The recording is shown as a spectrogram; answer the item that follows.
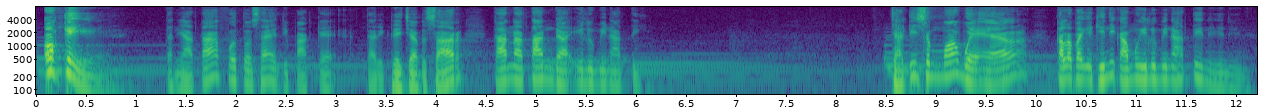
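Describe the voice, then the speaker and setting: Animated preacher man bright voice. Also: on the high side, moderate pace, long pauses, soft background music. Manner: animated storytelling with sudden shouts. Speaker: evangelist preacher. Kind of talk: sermon.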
